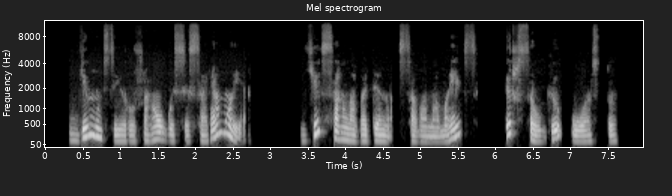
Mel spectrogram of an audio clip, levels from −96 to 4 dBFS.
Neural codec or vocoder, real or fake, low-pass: none; real; 10.8 kHz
